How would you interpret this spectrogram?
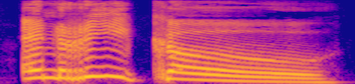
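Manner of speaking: drawn-out Italian-style name with a grand sweep; theatrical flourish. Acted. Bard christening Henry with an Italian name, slow and theatrical. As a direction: savor the name like a stage bard.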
